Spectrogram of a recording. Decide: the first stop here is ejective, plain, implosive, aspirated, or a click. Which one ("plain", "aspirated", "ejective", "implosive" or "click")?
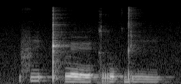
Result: plain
